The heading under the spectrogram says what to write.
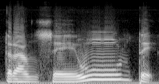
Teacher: porque es una combinación de vocales abierta más cerrada está pero lleva el golpe de voz en la vocal cerrada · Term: hiato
